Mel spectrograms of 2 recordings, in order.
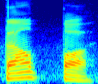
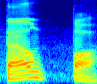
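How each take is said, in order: First: The first t is thin, the second heavy. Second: The first t is thin, the second heavy.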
